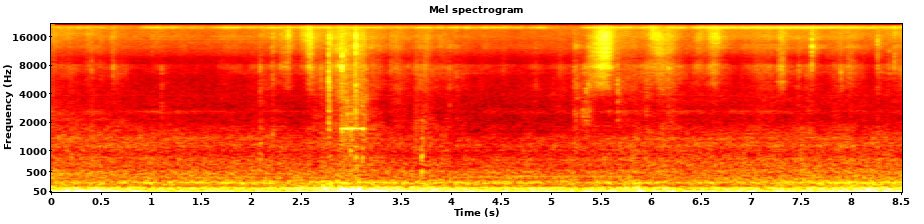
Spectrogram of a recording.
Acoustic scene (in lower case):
car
